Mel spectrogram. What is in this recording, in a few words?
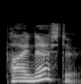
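"pinaster", British English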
